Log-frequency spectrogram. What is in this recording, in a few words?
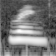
"ring", English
